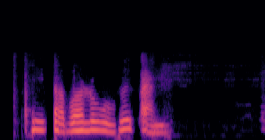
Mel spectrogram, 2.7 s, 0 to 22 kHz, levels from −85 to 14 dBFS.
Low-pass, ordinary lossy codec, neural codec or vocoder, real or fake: 5.4 kHz; none; codec, 16 kHz in and 24 kHz out, 0.6 kbps, FireRedTTS-2 codec; fake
